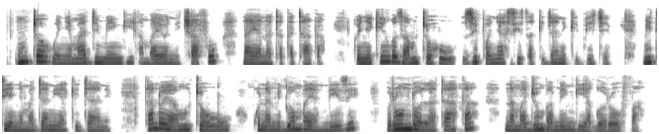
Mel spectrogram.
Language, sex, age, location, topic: Swahili, female, 25-35, Nairobi, government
